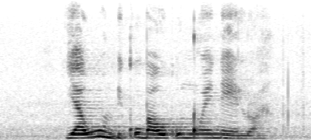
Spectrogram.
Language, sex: Xhosa, female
